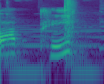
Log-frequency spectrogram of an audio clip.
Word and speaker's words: พริก: คะ คำ ว่า พริก พริก อ่าน ว่า พริก เด็ก ๆ สังเกต คำ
